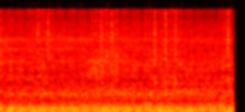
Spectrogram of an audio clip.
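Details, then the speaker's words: Jeep six-cylinder with fuel injection, only four of six cylinders firing after new wiring harness: lumpy, stumbling idle with uneven low chuff and shaking beat; fault turned out to be a fried PCM. "This is the current state. Same as it was. Four out of six cylinders. shaking and missing and"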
